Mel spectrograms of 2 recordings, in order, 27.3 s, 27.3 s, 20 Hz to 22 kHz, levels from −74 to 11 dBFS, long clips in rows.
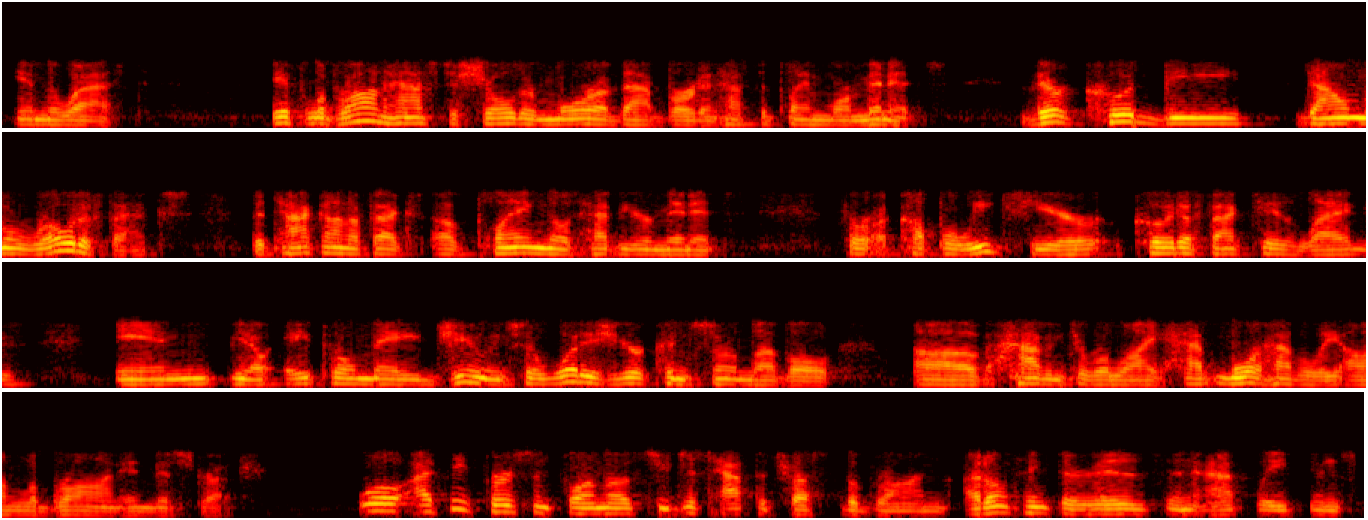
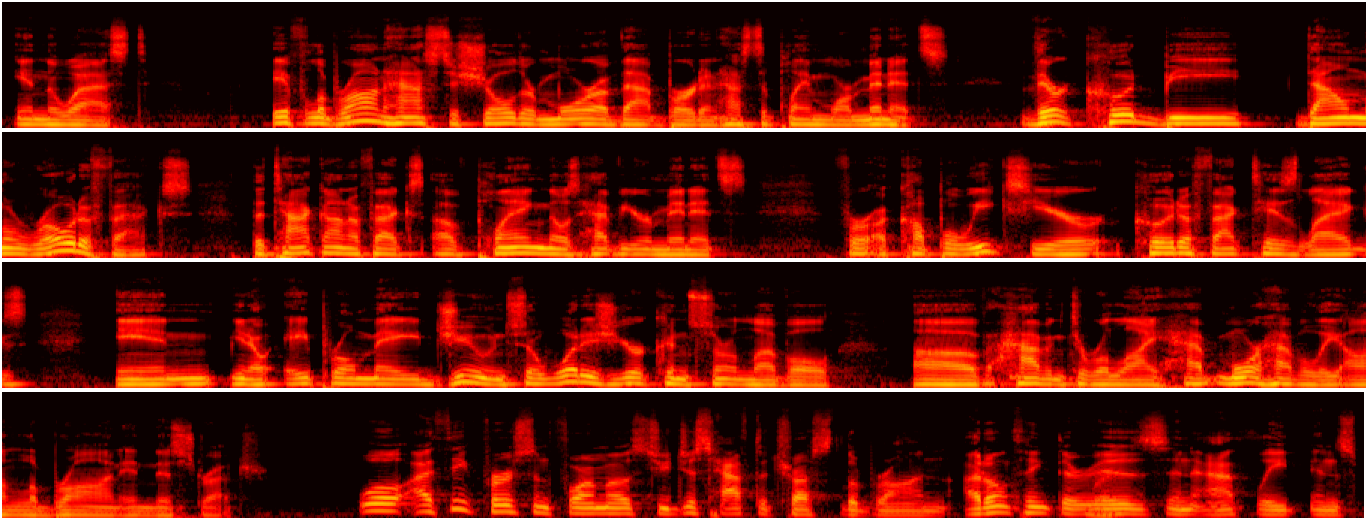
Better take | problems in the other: second | phone-call audio; poor line; nothing above 3.5 kHz

